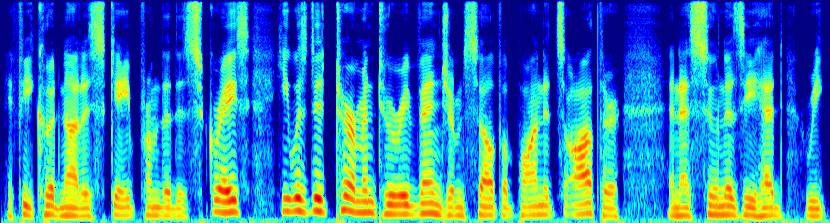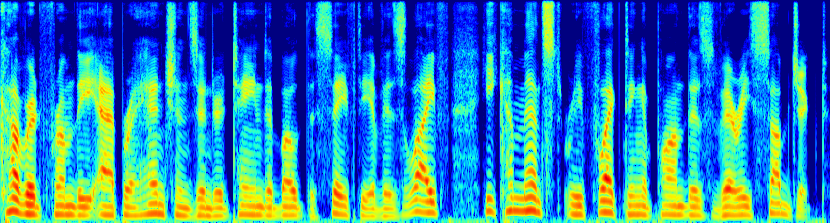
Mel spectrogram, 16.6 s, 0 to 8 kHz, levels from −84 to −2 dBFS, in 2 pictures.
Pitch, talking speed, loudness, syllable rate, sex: 120 Hz, 150 wpm, -20 LUFS, 4.7 syllables/s, male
